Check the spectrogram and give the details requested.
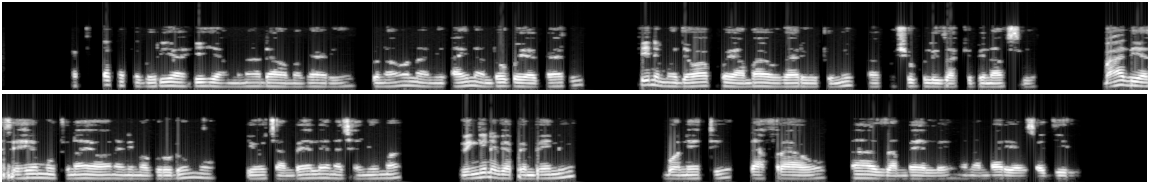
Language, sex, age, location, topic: Swahili, male, 25-35, Nairobi, finance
